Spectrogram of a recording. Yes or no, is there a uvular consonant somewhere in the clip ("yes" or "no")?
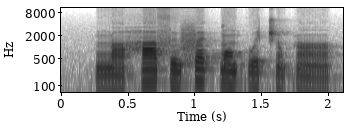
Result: no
